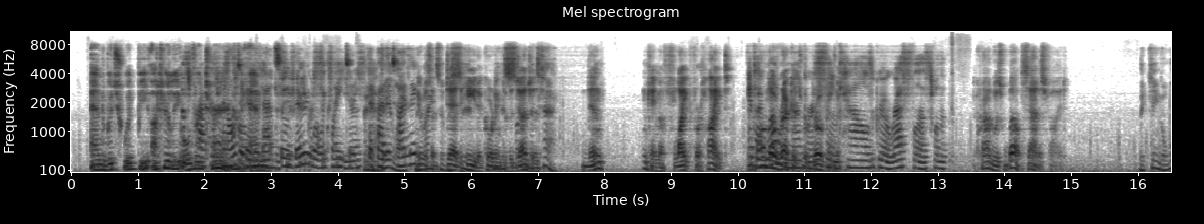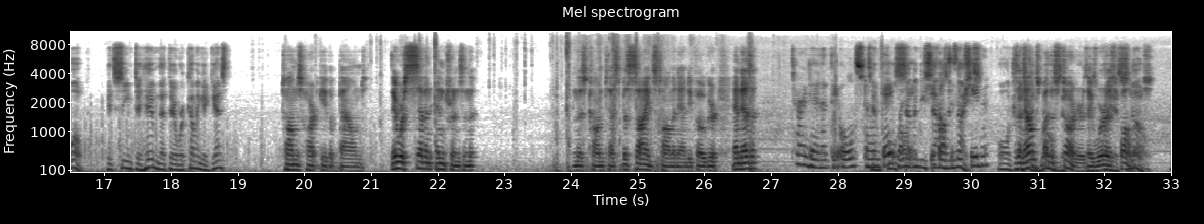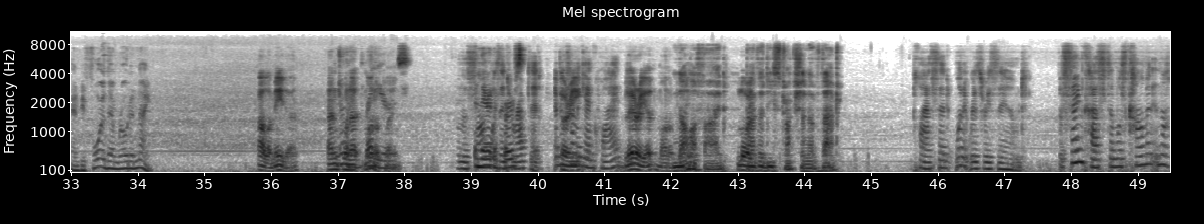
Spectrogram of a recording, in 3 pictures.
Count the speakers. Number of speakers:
5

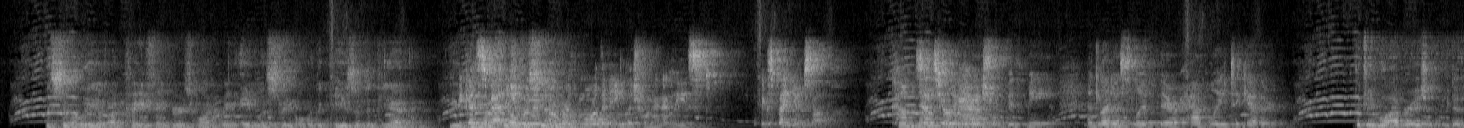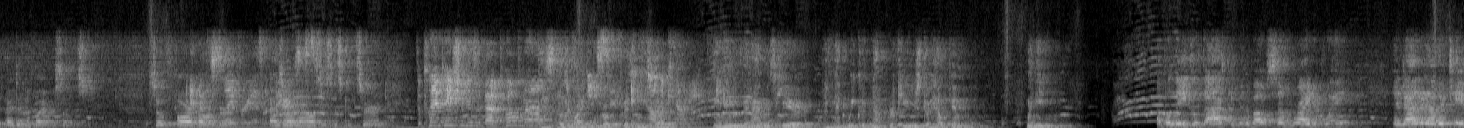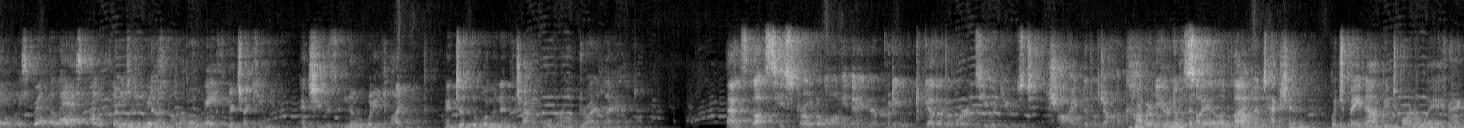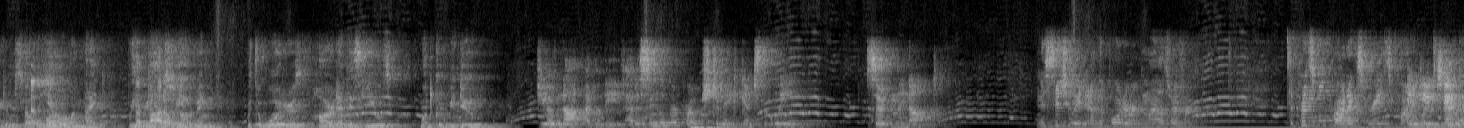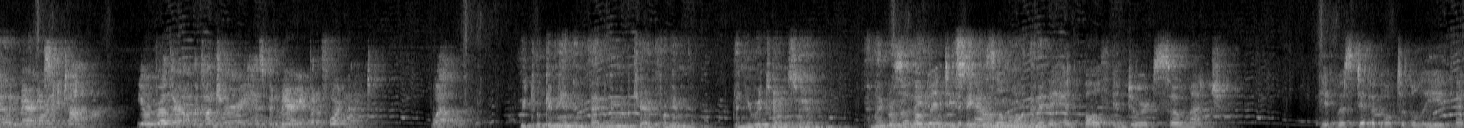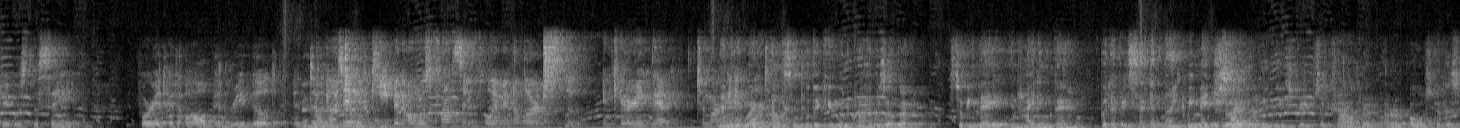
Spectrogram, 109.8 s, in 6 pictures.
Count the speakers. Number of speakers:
10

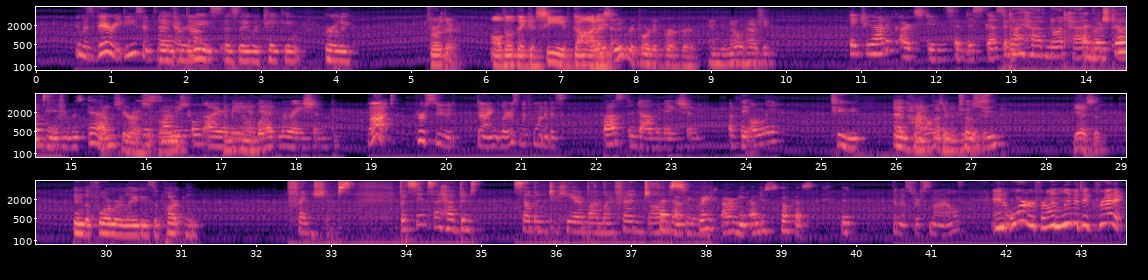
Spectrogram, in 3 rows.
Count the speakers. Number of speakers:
7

